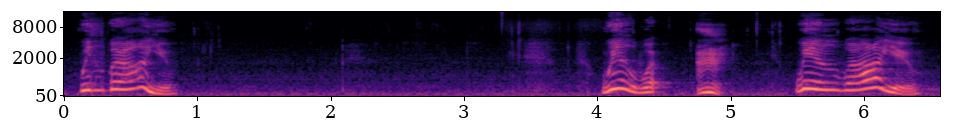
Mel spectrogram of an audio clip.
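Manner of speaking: loud, high searching call. Acted. Akmun Ra searches for Will, loud high call. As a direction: shout down the hallway.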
